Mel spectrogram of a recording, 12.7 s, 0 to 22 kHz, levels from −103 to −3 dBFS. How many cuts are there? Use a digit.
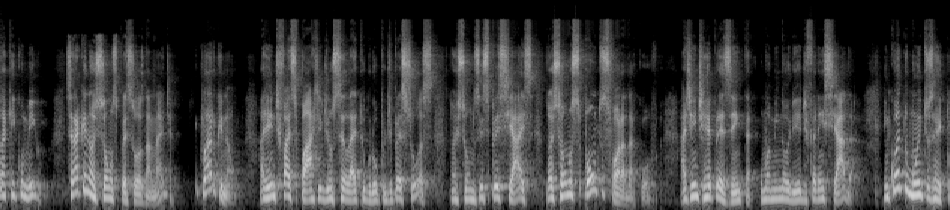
0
